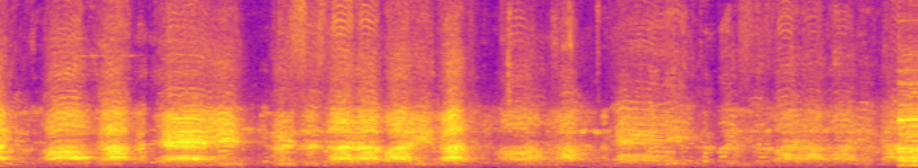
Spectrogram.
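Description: A man speaks loudly and with animation close by.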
